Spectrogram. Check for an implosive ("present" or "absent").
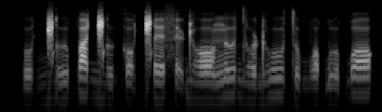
present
